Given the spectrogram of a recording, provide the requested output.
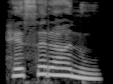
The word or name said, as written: ಹೆಸರಾನು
